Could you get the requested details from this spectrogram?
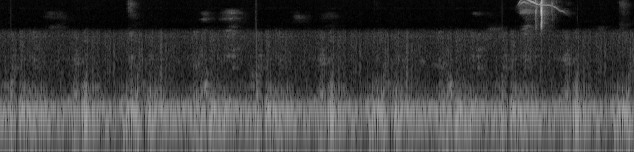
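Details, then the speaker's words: Continuous machinery murmur of patent ductus arteriosus, waxing and waning but continuous through systole and diastole, like a machine or a train on its track. "sound is decreasing increasing but it is continuous during the cy and diastol like a machine type."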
